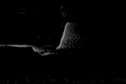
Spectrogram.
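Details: Male Golden Whistler, Popes Glen Walk near Blackheath in the Blue Mountains, New South Wales: a level high whistle, a short lower slurred note, then a loud rapidly rising whip-crack ending the phrase.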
